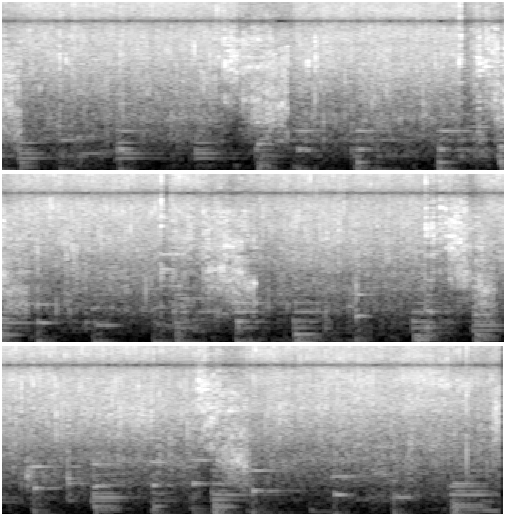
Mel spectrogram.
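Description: Carrots and meat sizzling in hot oil in a cast-iron kazan, stirred with a metal slotted spatula in strokes about every second and a half, with knocks of the spatula against the pot. The carrots are nearly done frying for the pilaf base.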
